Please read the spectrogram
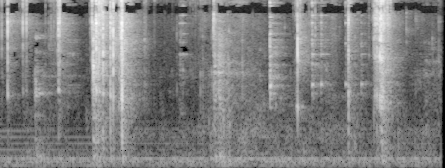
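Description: Crispy roast-pork (lechon) skin being bitten and chewed close to the microphone: a run of sharp crunches, loudest about a second in, with single crunches near the middle and the end.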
